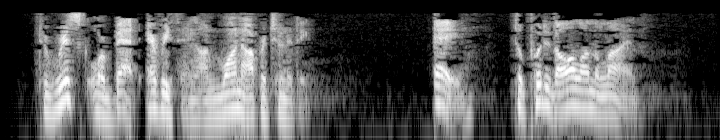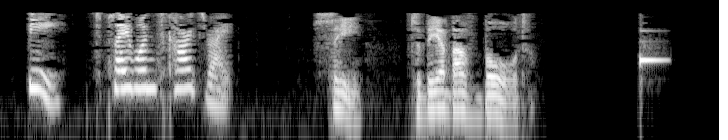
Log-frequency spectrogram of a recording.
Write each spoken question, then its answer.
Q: to risk or bet everything on one opportunity.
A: The answer is A. To put it all on the line.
